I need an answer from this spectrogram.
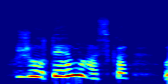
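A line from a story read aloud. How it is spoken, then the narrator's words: Exclaimed. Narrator (Russian): воскликнула она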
